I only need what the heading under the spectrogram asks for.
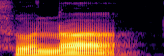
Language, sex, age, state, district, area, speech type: Odia, male, 60+, Odisha, Bhadrak, rural, read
